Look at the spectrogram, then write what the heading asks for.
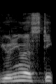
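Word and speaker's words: university: हो रहा है, बट यूनिवर्सिटी की जो करेक्ट प्रोनाउंसिएशन है मैंने उसके आगे ब्रैकेट में लिखी है यूनिवर्सिटी, यू वाई के साथ यूनिवर्सिटी। तो जो इसकी करेक्ट प्रोनाउंसिएशन है अकॉर्डिंग टू नेटिव स्पीकर्स वो यूनिवर्सिटी है, यूनिवर्सिटी। सो यू जो सा वर्ड है वो यू से स्टार्ट नहीं हो रहा, वो हो रहा है YEW से।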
